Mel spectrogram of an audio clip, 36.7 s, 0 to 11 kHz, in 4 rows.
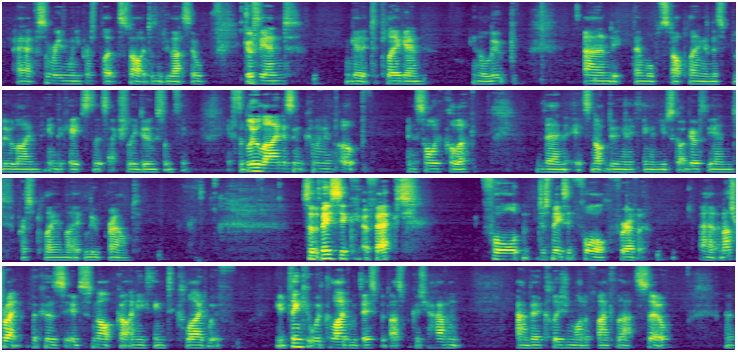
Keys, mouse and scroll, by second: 3.1 click, 21.9 middle click, 23.0-23.4 scroll down 3, 23.9-24.3 scroll up 3.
